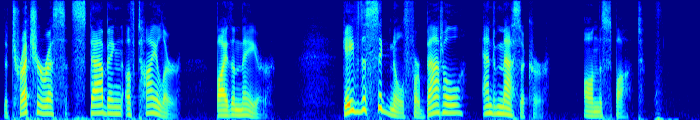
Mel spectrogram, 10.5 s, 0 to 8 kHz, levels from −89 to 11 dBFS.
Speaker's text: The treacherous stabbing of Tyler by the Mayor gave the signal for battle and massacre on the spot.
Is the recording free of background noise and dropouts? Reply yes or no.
no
